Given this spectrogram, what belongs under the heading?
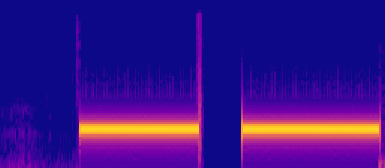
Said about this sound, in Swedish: Nej men jag, jag kan, jag, kan, jag kan blipa det i podden.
